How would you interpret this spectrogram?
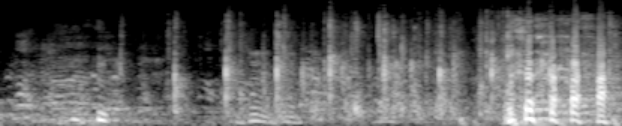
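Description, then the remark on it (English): Scattered, uneven clapping from a small audience mixed with murmuring voices and chatter, the claps growing denser and a bit louder in the last second. “I love that applause was like a lot of people don't know what just happened.”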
